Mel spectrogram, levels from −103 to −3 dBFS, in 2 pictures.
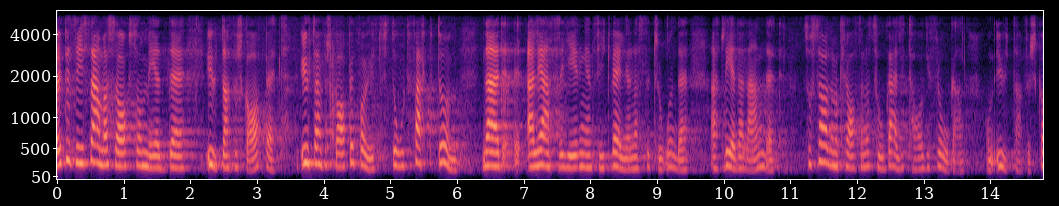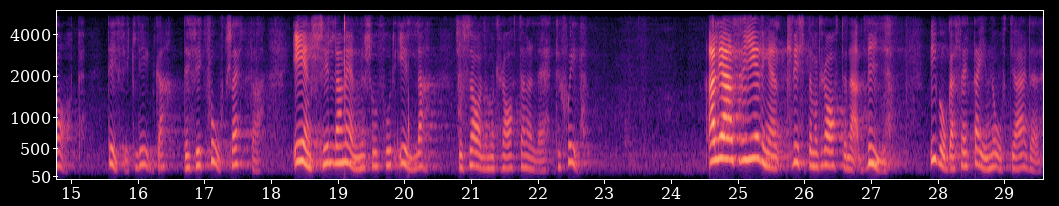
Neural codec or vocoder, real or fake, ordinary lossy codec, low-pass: autoencoder, 48 kHz, 128 numbers a frame, DAC-VAE, trained on Japanese speech; fake; none; 5.4 kHz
